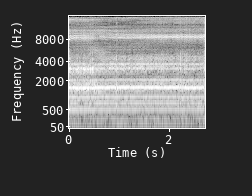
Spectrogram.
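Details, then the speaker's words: 24-volt contact-breaker (platina) fish-shocker adjusted under load: steady high, even buzz with no stutter despite slight sparking; points set correctly and running cleanly. "Sekalipun ada sedikit percikan, itu tidak masalah selama suaranya mantap."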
